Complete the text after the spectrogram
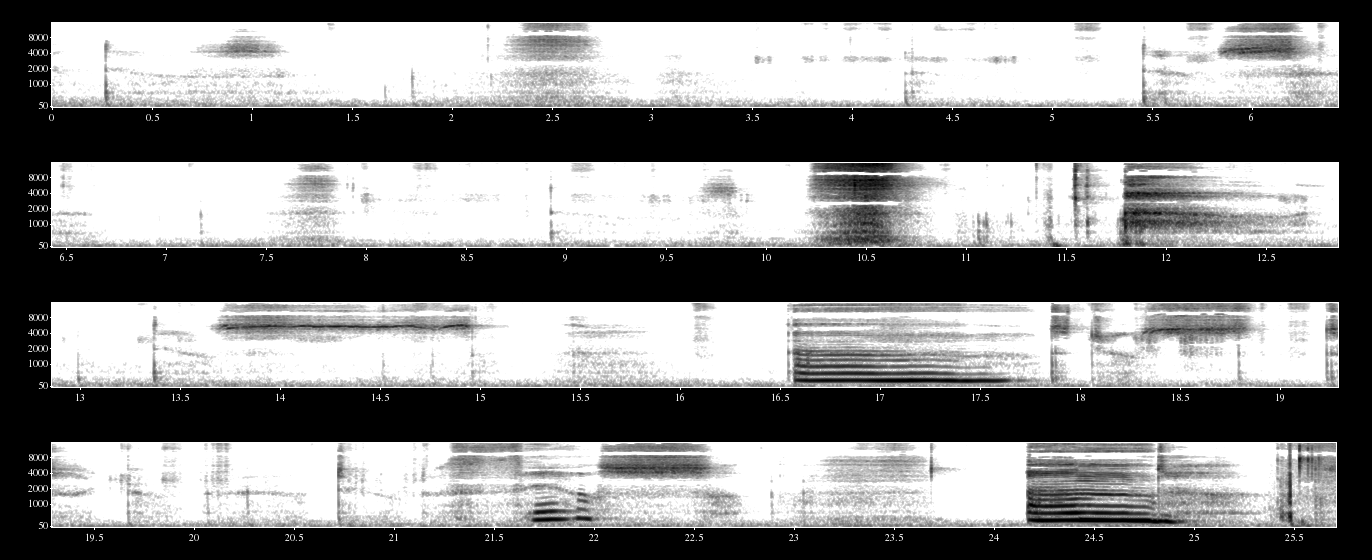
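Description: A felt-tip marker squeaks and scratches softly across a paper towel.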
